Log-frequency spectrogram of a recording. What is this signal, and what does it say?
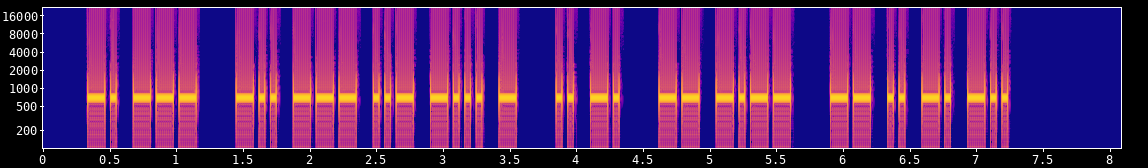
Morse code, heard as a keyed tone, about 28 wpm, 700 Hz. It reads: NO DOUBT IN MY MIND
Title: Sets of 5 Words Encore2 28wpm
